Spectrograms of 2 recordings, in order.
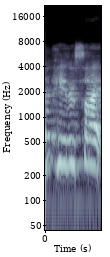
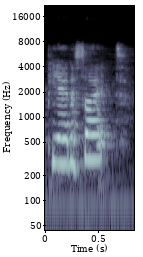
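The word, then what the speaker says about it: pietersite: If you say petersite, you're not wrong, but I prefer it piedicite because, you know, aforementioned Dutch mother killing.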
